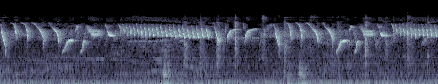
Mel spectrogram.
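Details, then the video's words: Canary song that alternates between series of falling swoops and long, buzzy high trills. The pattern repeats twice across the recording, over faint background hiss. "تغريد مع جميع أنواع طيور الكناري"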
